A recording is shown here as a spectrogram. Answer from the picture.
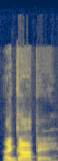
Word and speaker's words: agape: The Bible refers to this kind of love by using the Greek word agape pronounced agape.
